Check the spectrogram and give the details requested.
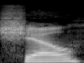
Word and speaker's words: Shell: Just how it's spelt, just the way I said it, Shell.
